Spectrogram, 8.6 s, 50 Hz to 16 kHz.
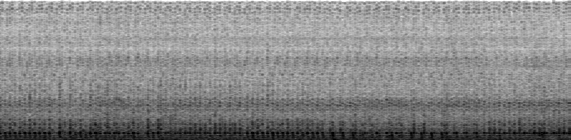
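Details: Renault Master diesel, fault code DF065 misfire: rough idle with uneven knock about three beats a second over the clatter; all four injectors and their wiring already replaced with new ones, no change, cause unknown.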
